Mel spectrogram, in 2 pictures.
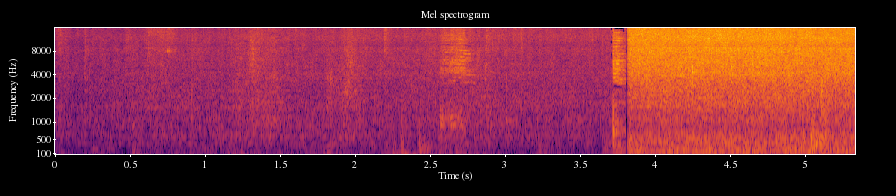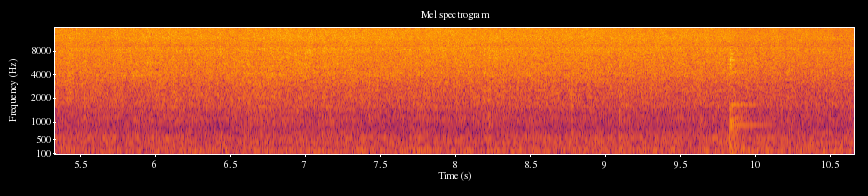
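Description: Pork cubes sizzling hard in olive oil in a stainless-steel pot over high heat, stirred with a silicone spatula, as the juice the meat releases boils off and the meat starts to brown. The first few seconds are quiet. Then the loud, steady sizzle starts suddenly about four seconds in.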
